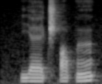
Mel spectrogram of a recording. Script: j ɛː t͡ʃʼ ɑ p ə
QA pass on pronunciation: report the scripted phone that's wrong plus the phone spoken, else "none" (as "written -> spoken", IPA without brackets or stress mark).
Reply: ə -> ə̃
